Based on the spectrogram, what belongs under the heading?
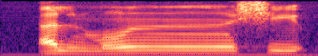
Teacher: بعد ما ينتهي من كسرة الشين نضم الهمزة · Term: تخليص الكسر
